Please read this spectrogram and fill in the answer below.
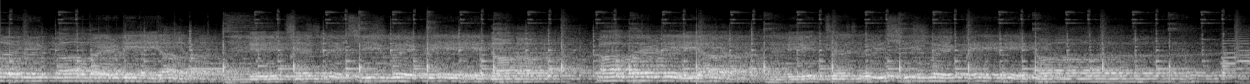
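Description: Devotional Hindu mantra chanting, sung over music with a steady percussion beat and sustained drone-like tones.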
